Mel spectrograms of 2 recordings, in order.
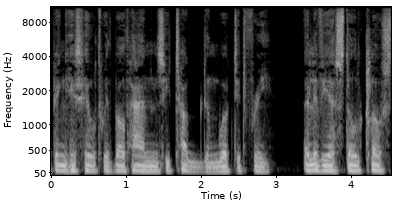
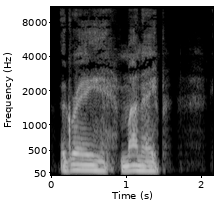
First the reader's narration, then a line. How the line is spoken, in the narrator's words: he grunted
